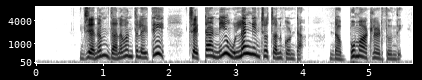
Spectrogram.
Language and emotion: Telugu, disgusted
